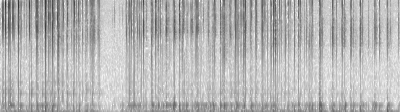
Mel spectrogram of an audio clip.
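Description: Long acrylic nails on both hands scratch a bare, hollow, fist-sized spherical steel wire-mesh microphone grille. The sound is a dense, crackly scratching with a heavy low rumble underneath, thin bright ticks on top, and a brief quieter dip around the first second before the steady scratching resumes.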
